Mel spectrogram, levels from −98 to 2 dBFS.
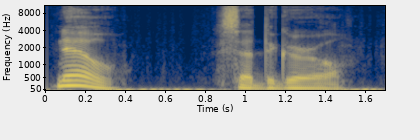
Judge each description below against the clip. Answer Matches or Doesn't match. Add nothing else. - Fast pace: Doesn't match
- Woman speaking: Doesn't match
